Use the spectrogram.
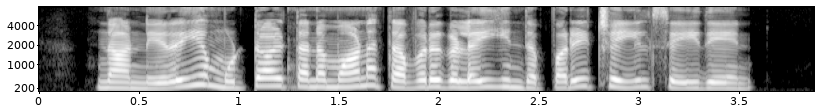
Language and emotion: Tamil, sad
